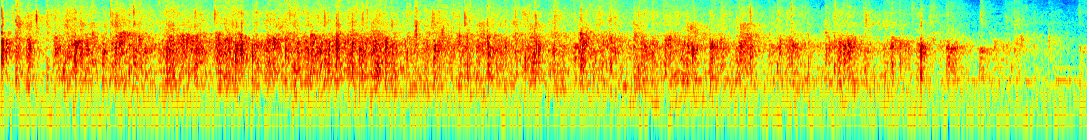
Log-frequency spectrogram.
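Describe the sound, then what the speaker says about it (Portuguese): A conference audience claps for an incoming speaker, a dense, steady burst of applause that holds for several seconds and slowly thins toward the end. "Aplauso, por favor."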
